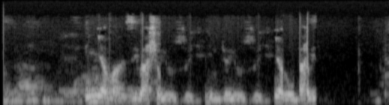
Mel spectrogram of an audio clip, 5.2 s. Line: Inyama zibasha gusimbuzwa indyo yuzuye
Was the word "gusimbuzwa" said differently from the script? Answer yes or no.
yes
